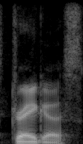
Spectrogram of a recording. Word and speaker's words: Dragos: Yeah, it's Dragos. Like, it's the long A.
